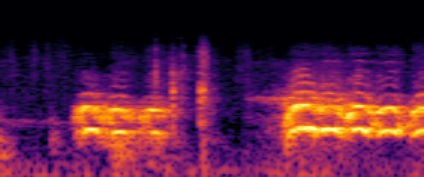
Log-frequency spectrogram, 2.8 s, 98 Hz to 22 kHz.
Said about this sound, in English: It was about 1 o'clock in the morning when both lawmen were awakened by King, who'd been sleeping in the snow in front of the door. I'll see why King's barking.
